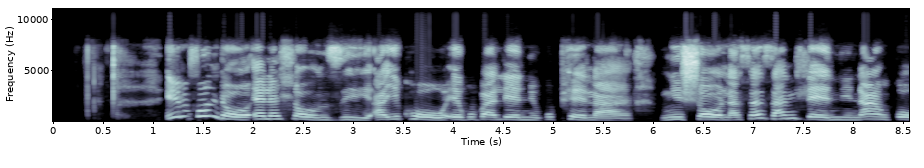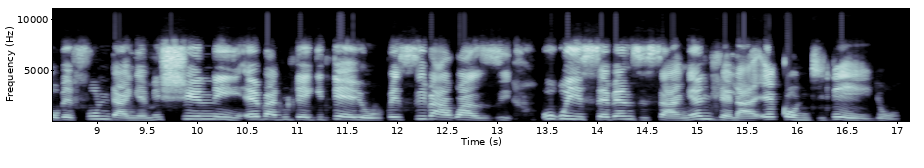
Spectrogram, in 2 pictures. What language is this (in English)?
North Ndebele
